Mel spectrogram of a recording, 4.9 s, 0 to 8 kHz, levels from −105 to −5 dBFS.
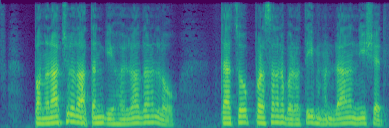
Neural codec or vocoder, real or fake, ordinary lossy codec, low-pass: codec, 16 kHz, 0.4 kbps, LongCat-Audio-Codec; fake; none; 7.2 kHz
